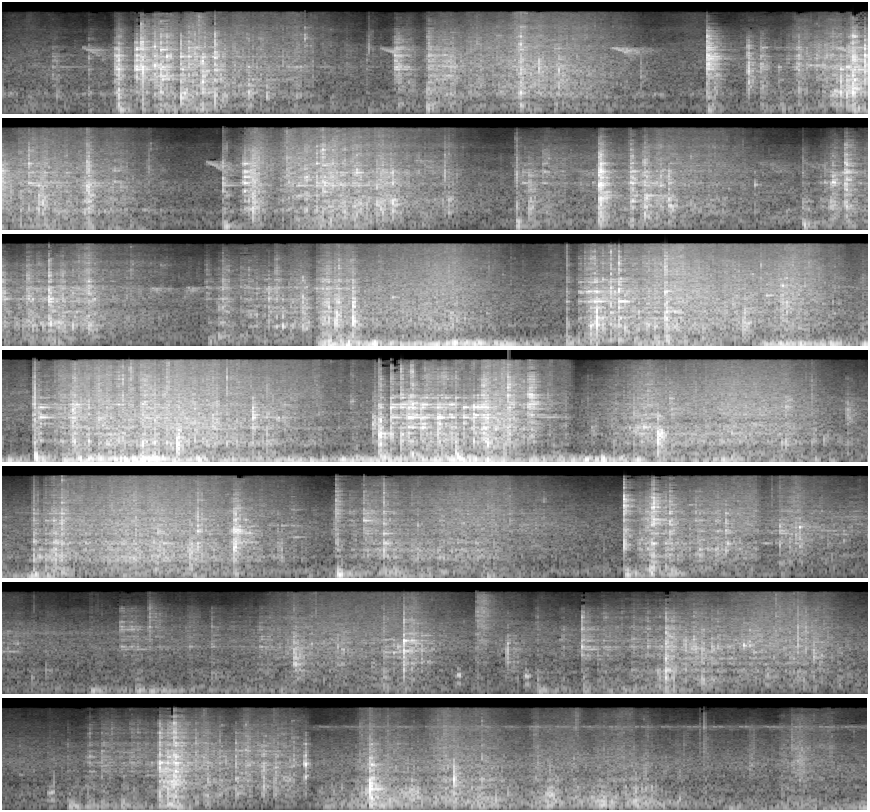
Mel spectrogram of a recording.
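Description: A metal hoe scraping and raking dry wood chips, bark and twigs across packed dirt, in repeated strokes about one a second.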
